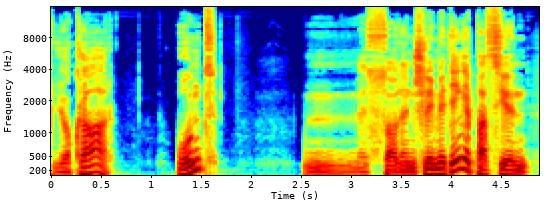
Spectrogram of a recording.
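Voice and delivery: put-on lively read-aloud children's story voice; story narration. A narrator's reading. Author reading his book aloud to children, lively narration. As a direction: tell it brightly to young listeners, voicing each kid.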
